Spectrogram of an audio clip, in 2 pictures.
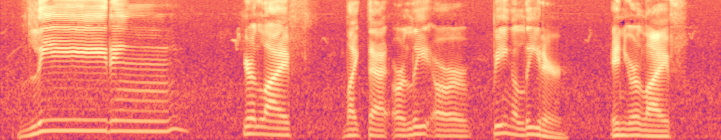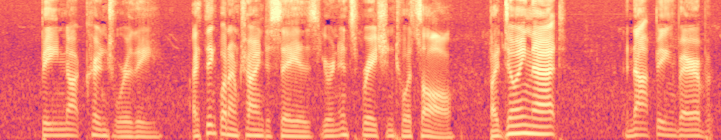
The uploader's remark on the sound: podcasts live from Cafe Anyway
